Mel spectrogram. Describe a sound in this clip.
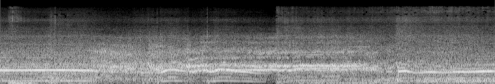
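Tyres screech as a car drifts through a bend.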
